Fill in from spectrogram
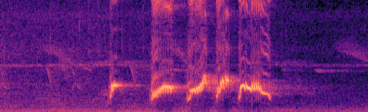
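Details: Red-whiskered bulbul voice-training song for teaching young birds and stimulating freshly trapped birds to sing. A brief opening note leads into a tight run of four bright, warbling, looping whistles.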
